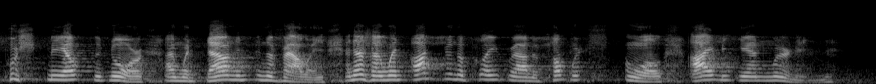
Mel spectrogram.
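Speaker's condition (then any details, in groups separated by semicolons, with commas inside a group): Severe cleft palate with lisp; congenital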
